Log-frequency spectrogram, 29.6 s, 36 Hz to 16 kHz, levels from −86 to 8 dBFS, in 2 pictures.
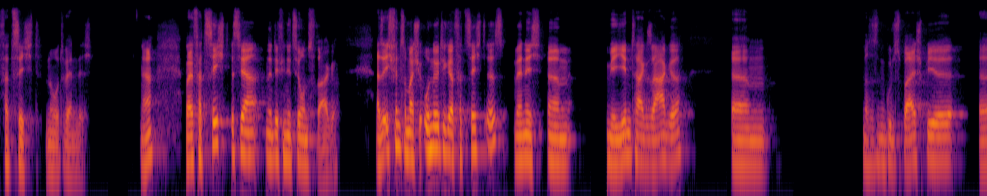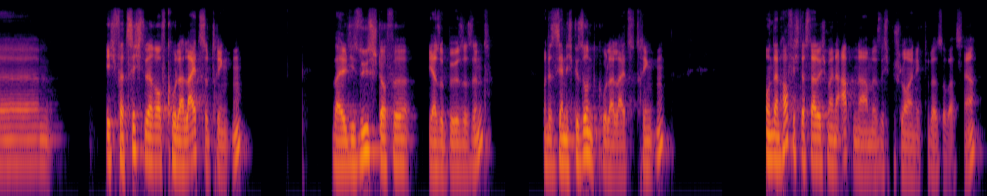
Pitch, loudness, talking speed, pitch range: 110 Hz, -27 LUFS, 140 wpm, 100-125 Hz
